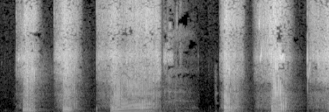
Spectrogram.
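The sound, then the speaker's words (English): A voice blows buzzy mouth farts to play the Christmas carol Jingle Bells: two short blasts, a long wavering one with shifting pitch, then three more short bursts after a brief pause, loud and alone. “As we go out, I'd like to do an ode with a mouth fart. So we're going to do a Christmas carol here quickly.”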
